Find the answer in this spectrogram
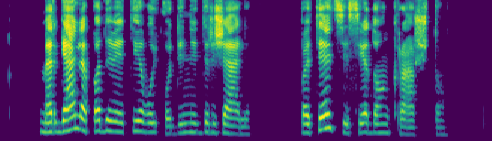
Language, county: Lithuanian, Kaunas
